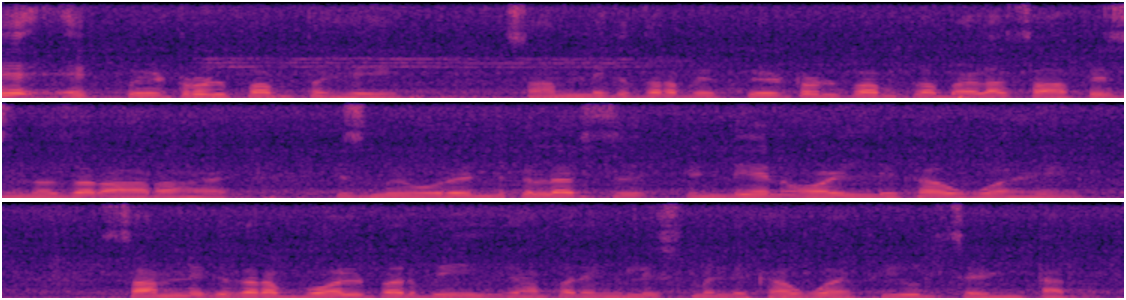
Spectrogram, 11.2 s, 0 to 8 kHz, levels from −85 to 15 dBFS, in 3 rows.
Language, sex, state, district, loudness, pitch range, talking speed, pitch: Hindi, male, Bihar, Araria, -28 LUFS, 150-170 Hz, 225 wpm, 160 Hz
